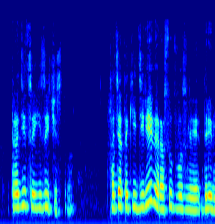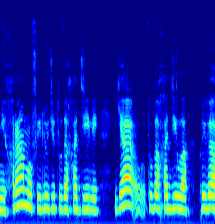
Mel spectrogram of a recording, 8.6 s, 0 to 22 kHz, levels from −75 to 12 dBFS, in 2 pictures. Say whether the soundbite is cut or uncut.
uncut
